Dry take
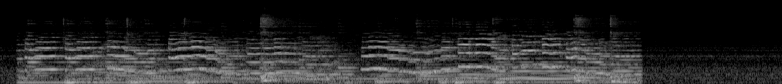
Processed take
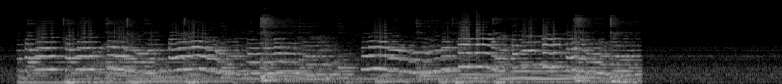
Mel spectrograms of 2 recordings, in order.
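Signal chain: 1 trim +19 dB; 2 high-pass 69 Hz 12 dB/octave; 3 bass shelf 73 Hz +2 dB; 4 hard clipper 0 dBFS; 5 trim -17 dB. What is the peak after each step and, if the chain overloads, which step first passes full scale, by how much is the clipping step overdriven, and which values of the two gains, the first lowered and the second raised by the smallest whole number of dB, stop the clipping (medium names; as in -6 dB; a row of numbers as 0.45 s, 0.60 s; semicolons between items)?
+5.5 dBFS, +6.5 dBFS, +6.5 dBFS, 0.0 dBFS, -17.0 dBFS; step 1, 6.5 dB; step 1 +12 dB, step 5 -10 dB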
